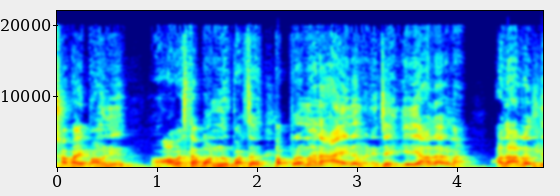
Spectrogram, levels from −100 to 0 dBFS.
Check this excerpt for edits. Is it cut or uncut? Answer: cut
